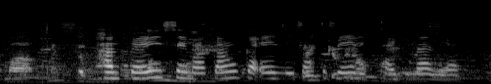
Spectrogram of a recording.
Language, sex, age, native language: Icelandic, female, 60-69, Icelandic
